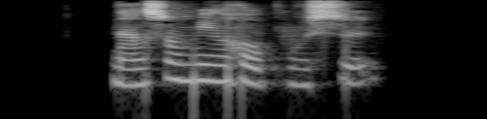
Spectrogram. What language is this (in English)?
Chinese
